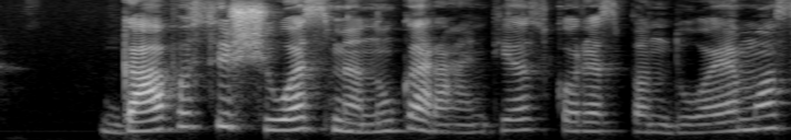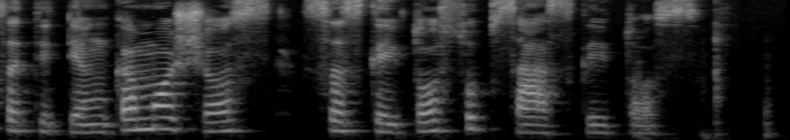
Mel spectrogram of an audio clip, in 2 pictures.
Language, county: Lithuanian, Panevėžys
